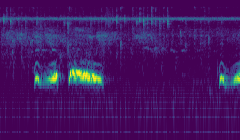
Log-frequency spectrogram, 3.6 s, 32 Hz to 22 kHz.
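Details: Mellow spotted dove coos in the kuk 1 pattern: a short hooked note, a long steady loud coo, then a new hooked note starting after a pause, with faint high bird chirps behind.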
